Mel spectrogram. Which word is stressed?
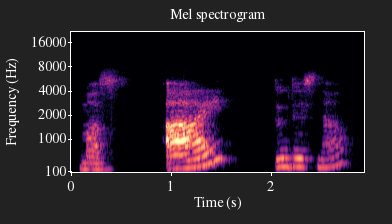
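I. The stress falls on the word I.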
